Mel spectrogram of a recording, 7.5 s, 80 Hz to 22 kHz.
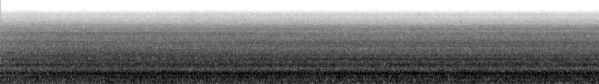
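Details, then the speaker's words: Mining rig with six RTX 3060 Ti on a BTC-S37 board in a closed case: steady airy whoosh with a faint constant hum, no pulsing or grinding, about 65 dB measured; loud but normal power supply fan, main noise source. "c'est l'alimentation à qui fait beaucoup de bruit si on en mettait une autre on serait bien"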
